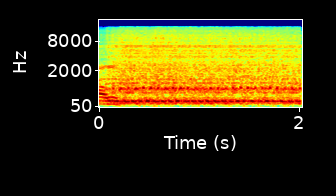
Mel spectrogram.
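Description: OMC 230 Stringer 800's small-block Chevy 350 V8 idling steadily, an even hum with no change in speed. The ignition timing is set too far advanced, about 12 degrees.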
